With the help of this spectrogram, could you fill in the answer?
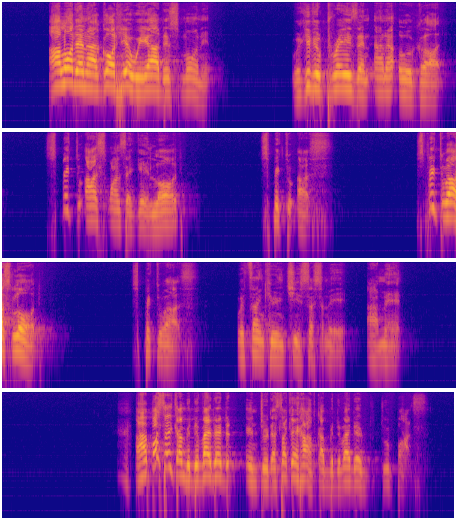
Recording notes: Sermon preached at CBC Shiashie Campus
